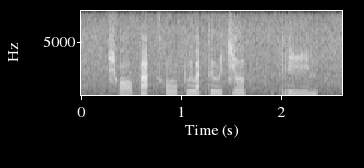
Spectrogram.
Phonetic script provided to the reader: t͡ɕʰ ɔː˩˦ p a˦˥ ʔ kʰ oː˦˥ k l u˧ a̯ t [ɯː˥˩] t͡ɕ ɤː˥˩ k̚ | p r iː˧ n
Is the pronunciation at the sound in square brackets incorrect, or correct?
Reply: incorrect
